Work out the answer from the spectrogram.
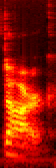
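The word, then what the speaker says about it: D'Arque: And I was like, it's pronounced dark.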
